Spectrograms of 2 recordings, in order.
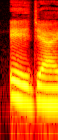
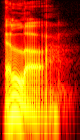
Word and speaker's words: ella: Ella es una mujer. Notice that it's not ella. It's ella. She is a woman. When you have two L's together, in Spanish, this is the phonetic pronunciation is ia.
